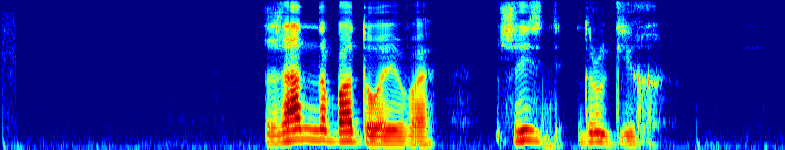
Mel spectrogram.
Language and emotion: Russian, neutral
